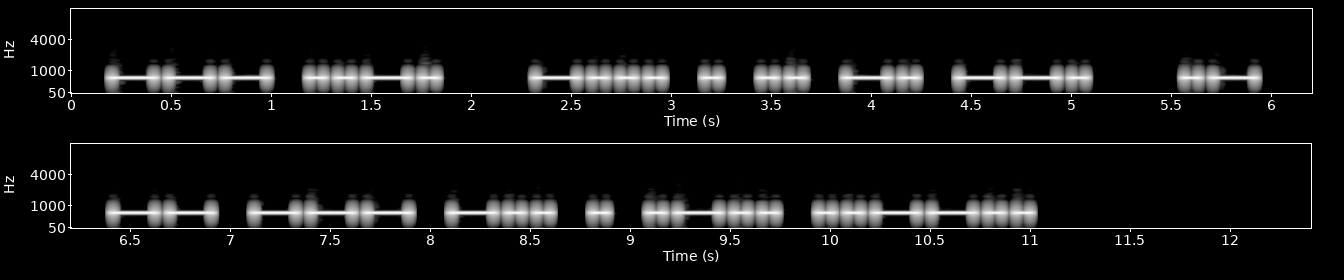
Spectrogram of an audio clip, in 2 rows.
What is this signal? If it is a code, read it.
Morse code, heard as a keyed tone, about 17 wpm, 700 Hz. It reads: OF BEING A MODEL?
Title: Sentences from Top 1000 Words - Review Part 5 - 17wpm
